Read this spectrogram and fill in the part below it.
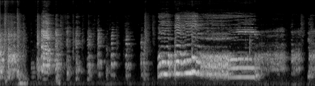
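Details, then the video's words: Pelung chicken crowing at night: a run of short, clipped clucks, then one long, steady, harmonic crow held for about two seconds before cutting off, with a brief sound at the close. "ayam pelung malam.hari"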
